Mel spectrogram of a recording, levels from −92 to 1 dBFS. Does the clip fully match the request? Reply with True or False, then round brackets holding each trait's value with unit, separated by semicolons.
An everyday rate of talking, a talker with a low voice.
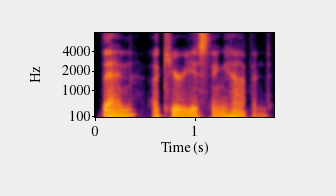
True (165 wpm; 125 Hz)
